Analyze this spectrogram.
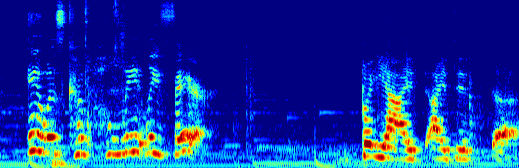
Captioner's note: none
